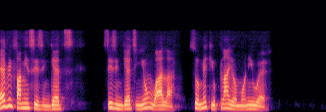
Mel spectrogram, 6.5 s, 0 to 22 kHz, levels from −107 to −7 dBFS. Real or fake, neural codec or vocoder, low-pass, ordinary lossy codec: fake; codec, 24 kHz, 1.2 kbps, DualCodec; 7.2 kHz; none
